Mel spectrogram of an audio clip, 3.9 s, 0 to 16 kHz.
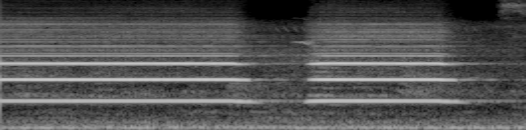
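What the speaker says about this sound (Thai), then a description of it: "เสียงวีดคลุยนะฮะ เป็นเอกลักษณ์ของหัวรถจักรฮิตาชินะฮะ" A Hitachi 4519 diesel locomotive in Thailand sounds its flute-like whistle: two loud, steady, pure-toned blasts, the first long and the second shorter, over a constant low engine rumble.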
